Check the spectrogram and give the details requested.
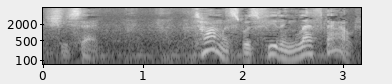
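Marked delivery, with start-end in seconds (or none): none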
